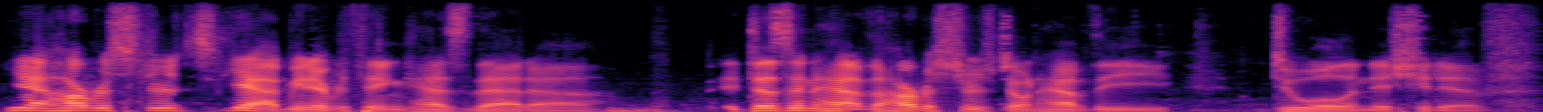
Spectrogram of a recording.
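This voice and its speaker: A man's voice: medium pitch, animated, brisk, pushed and bright, dry recording. A man speaking casually as game master, refereeing a tabletop roleplaying game.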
